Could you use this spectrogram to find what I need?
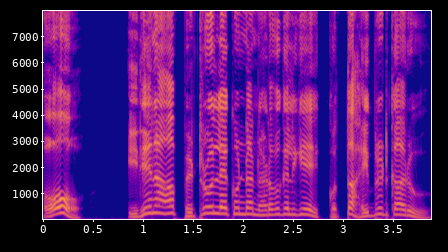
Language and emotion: Telugu, surprised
